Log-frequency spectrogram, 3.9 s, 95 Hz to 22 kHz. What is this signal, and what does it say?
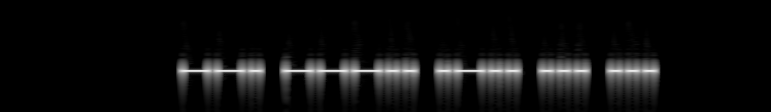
Morse code, heard as a keyed tone, about 28 wpm, 700 Hz. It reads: G8LSS
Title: DXCC-100 Call Signs - 5 Characters - 28wpm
